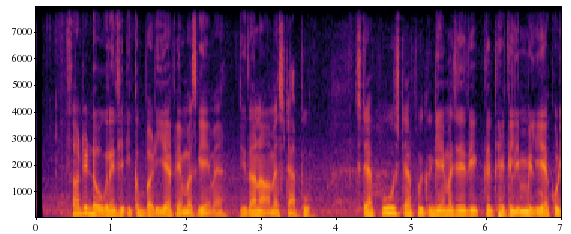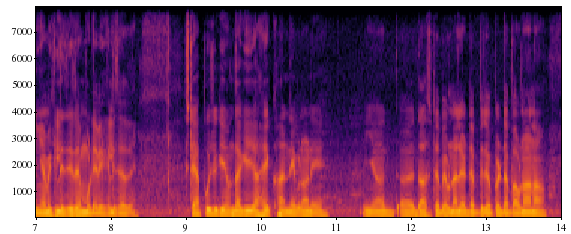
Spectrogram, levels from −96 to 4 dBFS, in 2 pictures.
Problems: background sounds at intervals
